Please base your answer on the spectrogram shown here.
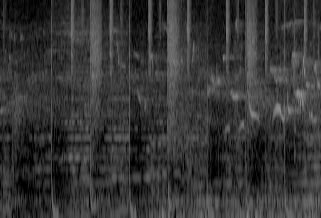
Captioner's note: birdsong & music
